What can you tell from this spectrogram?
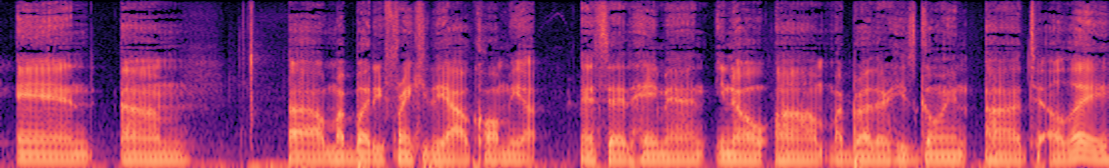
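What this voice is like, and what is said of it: Voice sounds different, low energy. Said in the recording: “if my voice sounds a little different, it's because I don't want to say that I have lack of energy. It's just my body's adjusting to what I'm eating”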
